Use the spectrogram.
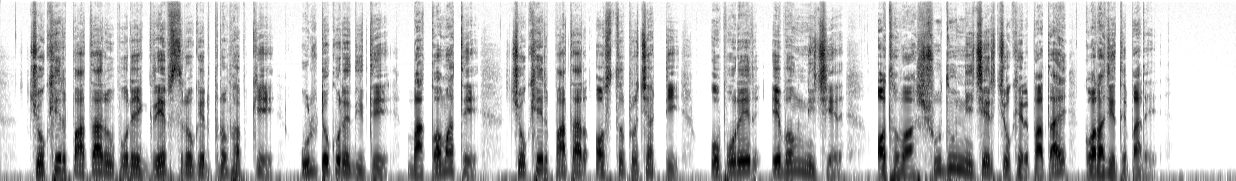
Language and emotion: Bengali, neutral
